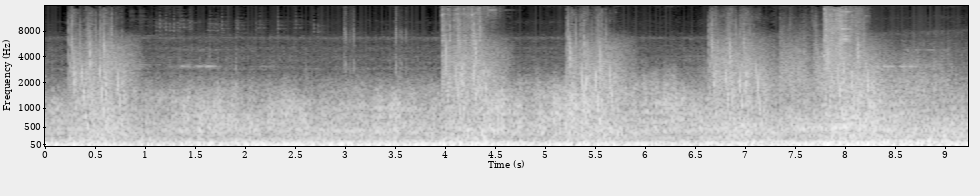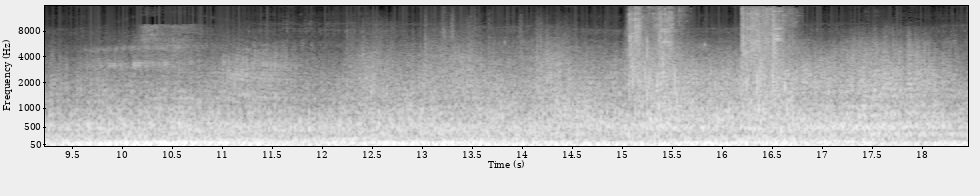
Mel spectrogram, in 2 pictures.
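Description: A video game spaceship's engine hums low.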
